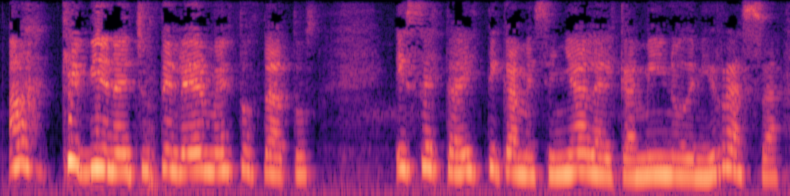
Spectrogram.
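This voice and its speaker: Woman acting high-voiced melancholy romantic lady. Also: fairly even intonation, moderate pace, natural voice. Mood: wistful. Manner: wistful, affected, dramatic. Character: melancholy romantic lady, dramatic and world-weary. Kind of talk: theatrical dialogue from a comic stage play.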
